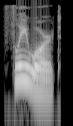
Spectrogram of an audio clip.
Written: fleawort

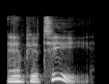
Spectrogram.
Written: amputee

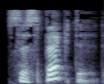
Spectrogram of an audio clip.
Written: suspected

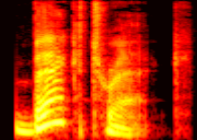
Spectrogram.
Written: backtrack

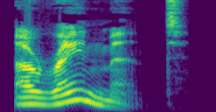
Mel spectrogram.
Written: arraignment

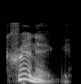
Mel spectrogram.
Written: crannog

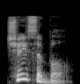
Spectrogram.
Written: chasable

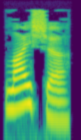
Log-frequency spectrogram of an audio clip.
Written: lycia

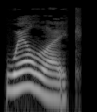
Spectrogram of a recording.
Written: whalelike

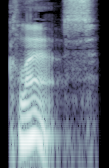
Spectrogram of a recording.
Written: class

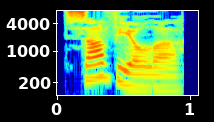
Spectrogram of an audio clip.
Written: saviolla

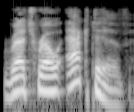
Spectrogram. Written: retroactive

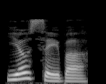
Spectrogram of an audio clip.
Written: yosebe

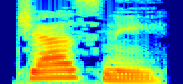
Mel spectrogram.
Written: jaznae

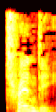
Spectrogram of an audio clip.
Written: trendy

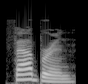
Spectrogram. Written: fabron

